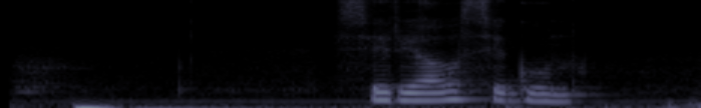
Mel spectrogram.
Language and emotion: Russian, neutral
